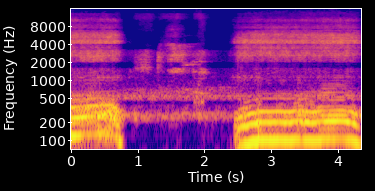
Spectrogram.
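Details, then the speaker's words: Mother asleep in an apartment, with loud, sustained droning snores on breathing in and quieter breaths out between them; heavy snoring. "이 소리는 경기도 김포 아파트에서 나는 스포츠카 자연의 콧소리입니다."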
